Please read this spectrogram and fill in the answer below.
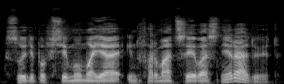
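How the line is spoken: Calm. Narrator (Russian): спокойно сказал Коридон

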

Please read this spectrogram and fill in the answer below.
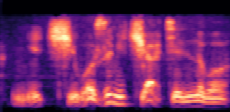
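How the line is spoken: Barked. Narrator (Russian): рявкнул Поттерли

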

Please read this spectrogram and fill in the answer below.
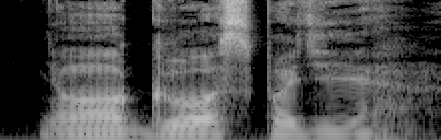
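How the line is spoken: Doomed groan. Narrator (Russian): обреченно простонал капитан

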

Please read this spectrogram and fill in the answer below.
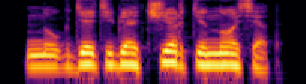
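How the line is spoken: Displeased snort. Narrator (Russian): Недовольно фыркнул Иванович

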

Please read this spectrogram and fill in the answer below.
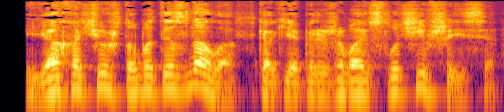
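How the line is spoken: Almost calm. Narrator (Russian): заговорил он почти спокойно

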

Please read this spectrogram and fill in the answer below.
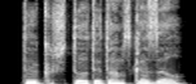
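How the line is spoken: Hissing. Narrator (Russian): прошипел Руслан в лицо Алану

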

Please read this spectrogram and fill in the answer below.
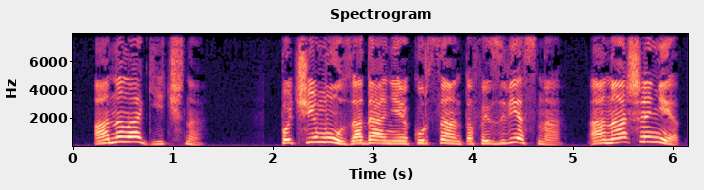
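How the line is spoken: Loud question. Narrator (Russian): Громко спросил

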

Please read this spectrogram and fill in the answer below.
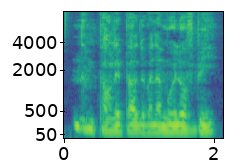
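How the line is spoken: Deep sighing man. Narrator (French): reprit-il avec un profond soupir

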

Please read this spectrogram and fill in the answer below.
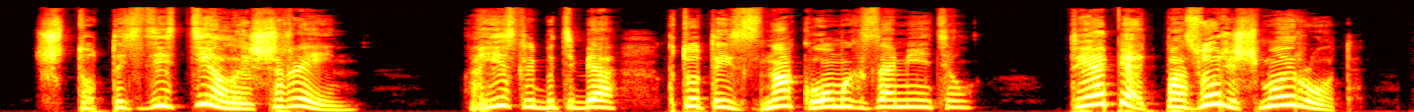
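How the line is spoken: Hissed. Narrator (Russian): прошипел Вилтон

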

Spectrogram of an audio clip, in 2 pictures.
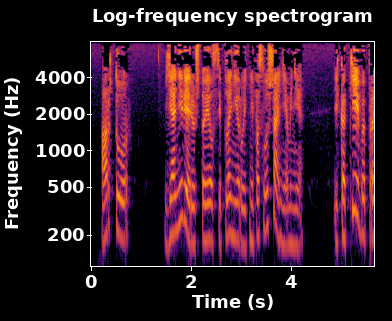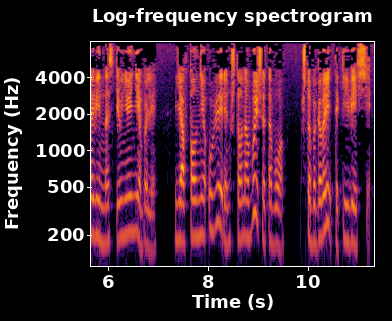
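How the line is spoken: Stern voice. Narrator (Russian): ответил мистер Динсмор строгим голосом

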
